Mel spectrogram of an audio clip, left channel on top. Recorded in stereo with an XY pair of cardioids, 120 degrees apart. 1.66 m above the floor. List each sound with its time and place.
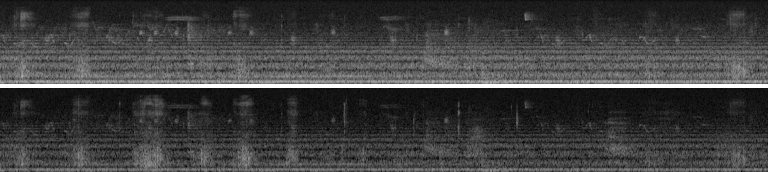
0.0 s an insect: 55° left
